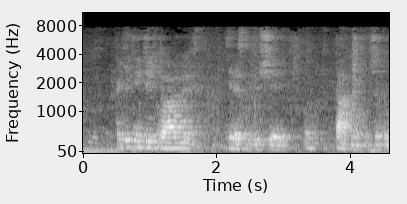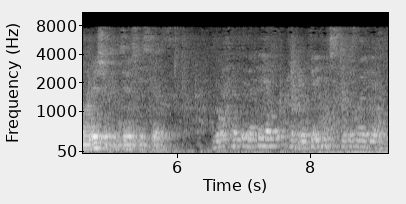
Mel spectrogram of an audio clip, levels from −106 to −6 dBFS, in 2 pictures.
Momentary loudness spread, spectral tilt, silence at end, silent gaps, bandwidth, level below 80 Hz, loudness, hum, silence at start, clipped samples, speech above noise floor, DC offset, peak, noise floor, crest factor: 15 LU; -6.5 dB/octave; 0 s; none; 8 kHz; -44 dBFS; -24 LUFS; none; 0 s; under 0.1%; 23 dB; under 0.1%; -6 dBFS; -46 dBFS; 20 dB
